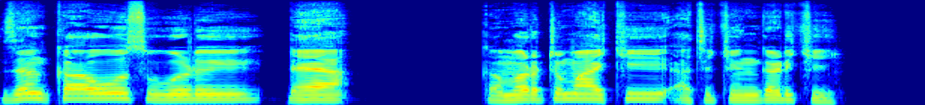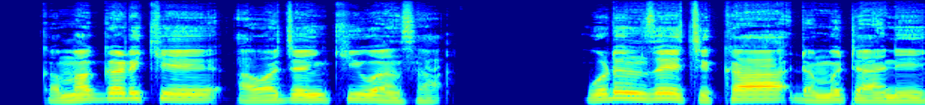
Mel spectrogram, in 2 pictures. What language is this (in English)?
Hausa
